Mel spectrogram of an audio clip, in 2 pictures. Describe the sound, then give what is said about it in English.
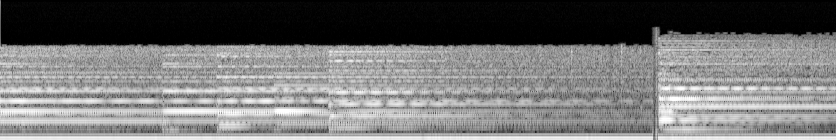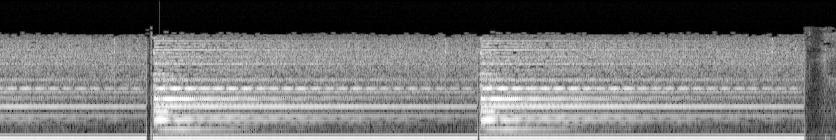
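A Westminster clock chime plays on its own as a test sample after a test button is pressed, loud: sustained, ringing tones that shift to a new note every few seconds, with a slightly tinny, electronic quality. “that'll give you an example of what your clock's going to sound like.”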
